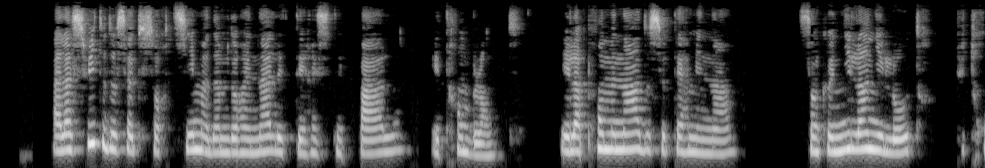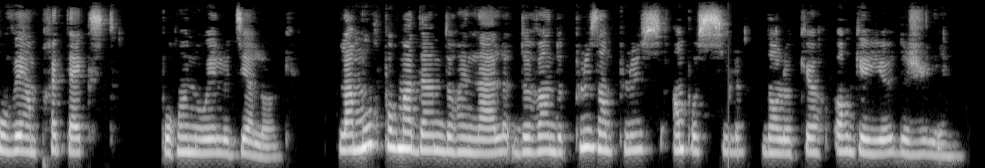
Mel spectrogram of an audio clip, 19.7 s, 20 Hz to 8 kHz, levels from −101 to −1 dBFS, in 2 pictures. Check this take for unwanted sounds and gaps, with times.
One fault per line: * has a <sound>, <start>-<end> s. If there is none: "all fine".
all fine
